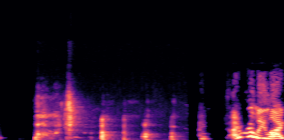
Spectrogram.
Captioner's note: laughs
